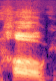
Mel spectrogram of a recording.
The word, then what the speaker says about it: Hogue: Right now we got Hogue, Hogue. That's how you spell Hogue. All right, with a silent U.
